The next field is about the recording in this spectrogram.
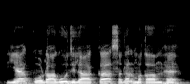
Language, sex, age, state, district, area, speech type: Urdu, male, 45-60, Bihar, Khagaria, rural, read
